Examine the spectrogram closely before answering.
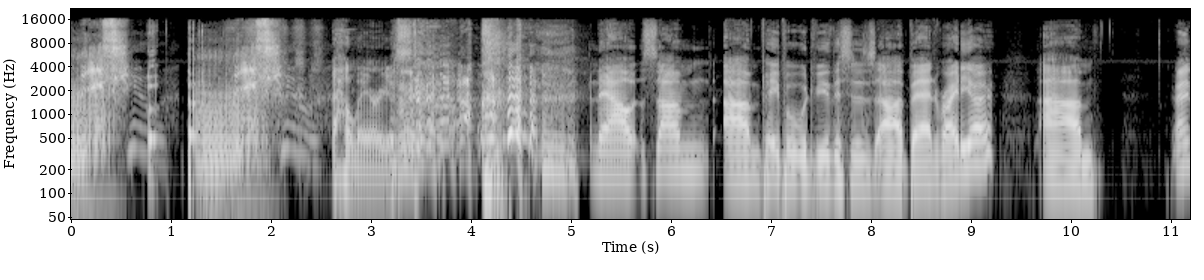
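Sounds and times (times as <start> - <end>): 
voice imitating fart: 0.0 - 2.2
voice imitating sneeze: 0.0 - 2.6
speech: 0.2 - 10.3
laughter: 2.0 - 2.6, 3.2 - 5.2.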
